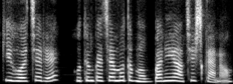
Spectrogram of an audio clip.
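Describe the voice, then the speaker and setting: A woman voicing a spirited, sharp-tongued young woman who talks in a lively, defiant way in an audiobook drama. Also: very high voice, rapid-fire, no room sound. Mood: teasing.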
